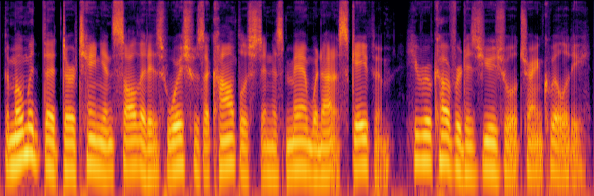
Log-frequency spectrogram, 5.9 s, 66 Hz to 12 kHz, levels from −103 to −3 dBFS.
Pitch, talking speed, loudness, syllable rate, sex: 135 Hz, 220 wpm, -19 LUFS, 6.5 syllables/s, male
